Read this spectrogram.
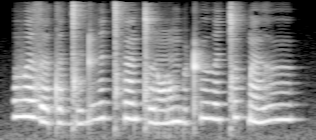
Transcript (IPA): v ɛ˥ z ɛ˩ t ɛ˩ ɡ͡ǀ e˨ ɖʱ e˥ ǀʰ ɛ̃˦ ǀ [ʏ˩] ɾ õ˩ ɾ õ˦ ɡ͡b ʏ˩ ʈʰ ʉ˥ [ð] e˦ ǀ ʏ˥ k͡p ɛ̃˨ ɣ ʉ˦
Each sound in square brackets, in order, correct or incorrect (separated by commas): correct, correct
